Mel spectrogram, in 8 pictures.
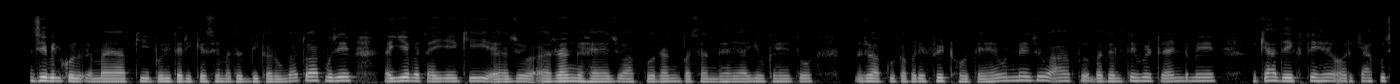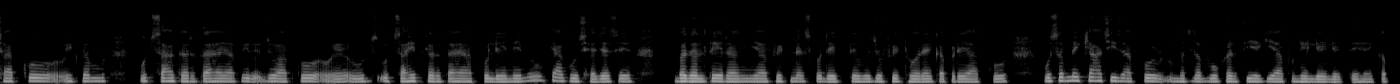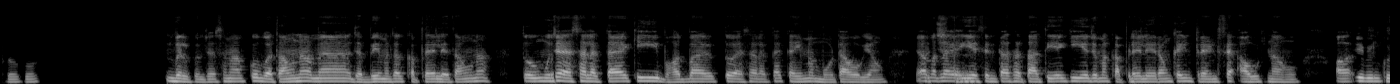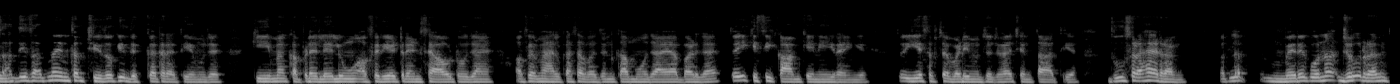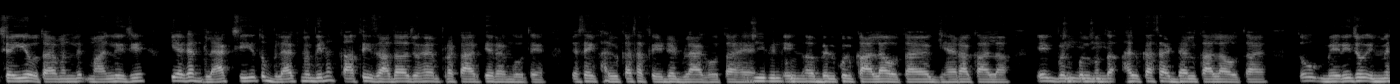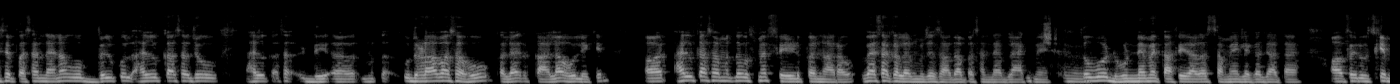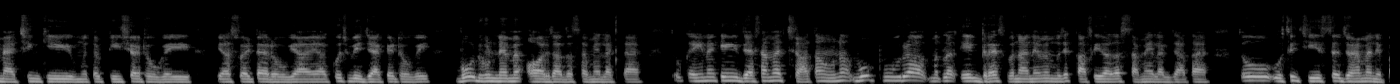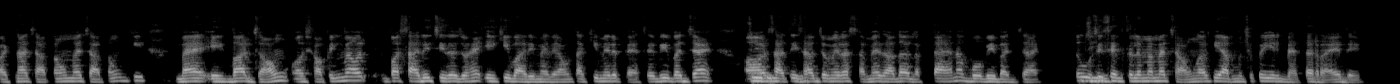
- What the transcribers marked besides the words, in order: tapping; in English: "फिट"; in English: "ट्रेंड"; in English: "फिटनेस"; in English: "फिट"; in English: "ट्रेंड"; in English: "आउट"; in English: "ट्रेंड"; in English: "आउट"; in English: "ब्लैक"; in English: "ब्लैक"; in English: "फेडेड ब्लैक"; in English: "डल"; in English: "कलर"; in English: "कलर"; in English: "ब्लैक"; in English: "मैचिंग"; in English: "ड्रेस"; in English: "शॉपिंग"
- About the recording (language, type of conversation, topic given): Hindi, advice, कपड़े और फैशन चुनने में मुझे मुश्किल होती है—मैं कहाँ से शुरू करूँ?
